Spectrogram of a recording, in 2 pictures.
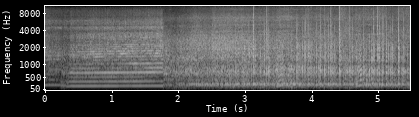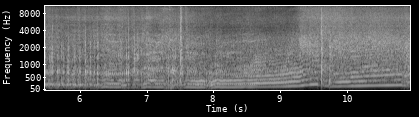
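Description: A hillclimb race car's engine at high revs: steadier and fainter at first, then much louder from about two seconds in as the car comes close. Near the end the revs climb as it accelerates, broken by a quick dip at a gear change.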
